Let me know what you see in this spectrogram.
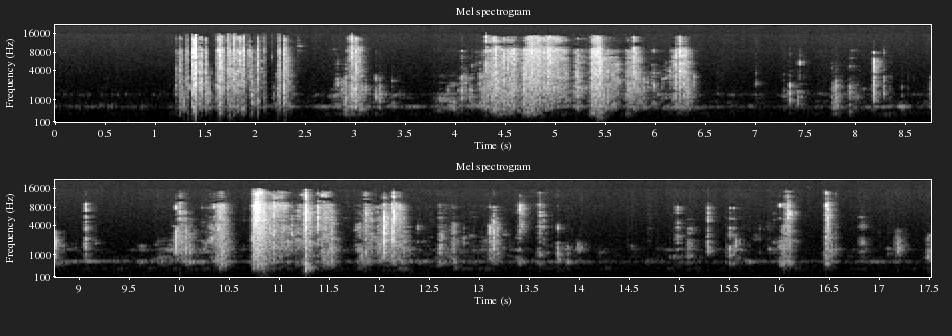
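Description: Hands crinkling and rustling newspaper while leather pieces and a plastic ruler are moved and marked, with small ticks and scrapes in between. A faint steady hum lies underneath.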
